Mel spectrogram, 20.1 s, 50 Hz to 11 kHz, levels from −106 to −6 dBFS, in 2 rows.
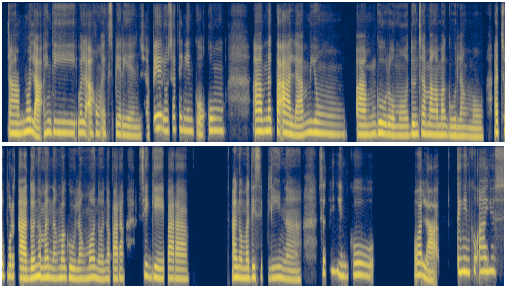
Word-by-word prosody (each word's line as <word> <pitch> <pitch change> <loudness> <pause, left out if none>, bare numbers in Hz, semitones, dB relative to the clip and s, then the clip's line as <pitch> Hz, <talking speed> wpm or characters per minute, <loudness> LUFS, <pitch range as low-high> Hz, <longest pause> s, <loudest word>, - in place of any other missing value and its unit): um, 200 -1 +3
wala 220 -11 +5
hindi 210 -1 -1
wala 210 0 +1
akong 205 -1 -4
eksperyensya. 165 -5 -5
Pero 275 -3 +2
sa 270 - -5
tingin 250 -3 -3
ko 180 - -3
kung, 245 -1 -1 0.6
um, 235 0 +5
nagpaalam 200 -8 +3
yung, 210 -2 +1 0.7
um, 175 -1 +2
guro 185 -4 +3
mo 165 0 -2
dun 185 +1 +1
sa 200 - +1
mga 180 -2 +1
magulang 160 -3 -2
mo, 140 -1 -5 0.2
at 215 -1 +3
suportado 205 -6 +3
naman 200 -2 +4
ng 180 0 -2
magulang 185 -2 +1
mo 195 +2 +1
'no 170 -2 -3
na 175 - -3
parang 180 0 -1 0.3
sige 200 -4 -1
para, 175 -2 0 0.9
ano 200 -1 +5
madisiplina, 185 -3 -2 0.4
sa 275 - -4
tingin 270 -10 -3
ko, 235 -2 0 0.8
wala 200 -11 +2 0.4
tingin 300 0 +4
ko 305 +1 -4
ayos 310 0 0
195 Hz, 125 wpm, -21 LUFS, 175-225 Hz, 0.9 s, wala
